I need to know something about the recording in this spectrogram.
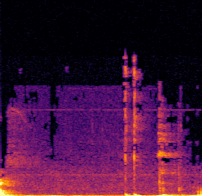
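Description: A few short clicks of a computer mouse as edges are selected on screen, about a second in and again shortly after, over faint room hum.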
